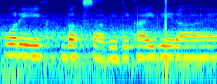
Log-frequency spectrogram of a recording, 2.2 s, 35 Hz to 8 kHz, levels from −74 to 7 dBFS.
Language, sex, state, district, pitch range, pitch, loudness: Hindi, male, Punjab, Pathankot, 195-215 Hz, 205 Hz, -17 LUFS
